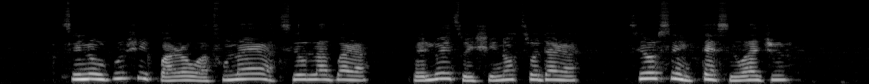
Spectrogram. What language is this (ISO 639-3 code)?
yor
